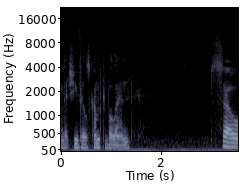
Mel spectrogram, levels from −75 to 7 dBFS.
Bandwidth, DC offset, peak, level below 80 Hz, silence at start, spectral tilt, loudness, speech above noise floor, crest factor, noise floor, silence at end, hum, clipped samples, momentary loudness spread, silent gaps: 15.5 kHz; under 0.1%; -16 dBFS; -48 dBFS; 0 s; -7 dB/octave; -32 LUFS; 21 dB; 18 dB; -51 dBFS; 0 s; none; under 0.1%; 22 LU; none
